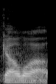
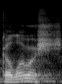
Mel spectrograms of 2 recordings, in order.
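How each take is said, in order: First: The name is pronounced the French way. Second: The name is pronounced the English way. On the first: The speaker calls it right. "It's French, ... Apparently it's Galois" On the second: The speaker calls it wrong. "it's not Galois"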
